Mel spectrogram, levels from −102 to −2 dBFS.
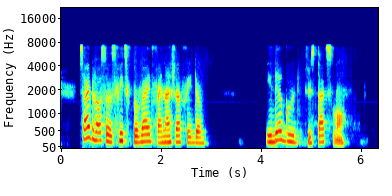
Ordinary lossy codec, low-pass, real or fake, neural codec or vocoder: none; 7.2 kHz; fake; codec, 16 kHz, 2 kbps, X-Codec, HuBERT features, trained on LibriSpeech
